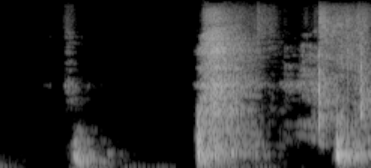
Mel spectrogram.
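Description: Mostly quiet, with a faint footstep about half a second in, then a sigh close to a microphone, the loudest sound, fading out over about half a second.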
